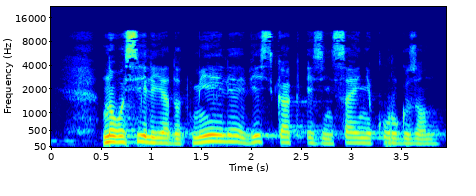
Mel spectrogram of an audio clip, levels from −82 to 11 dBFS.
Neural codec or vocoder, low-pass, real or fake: none; 10.8 kHz; real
